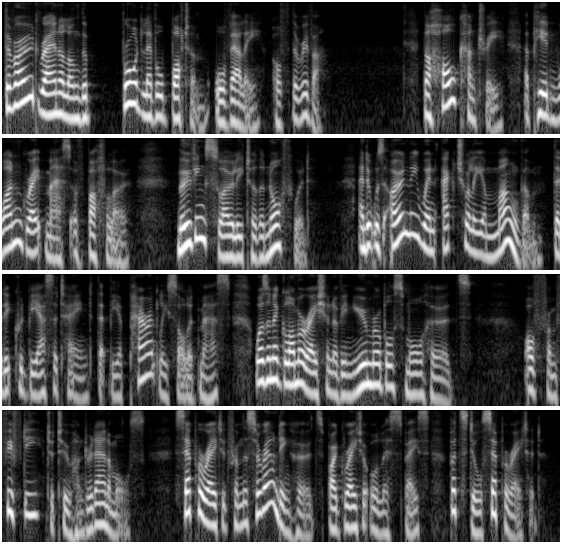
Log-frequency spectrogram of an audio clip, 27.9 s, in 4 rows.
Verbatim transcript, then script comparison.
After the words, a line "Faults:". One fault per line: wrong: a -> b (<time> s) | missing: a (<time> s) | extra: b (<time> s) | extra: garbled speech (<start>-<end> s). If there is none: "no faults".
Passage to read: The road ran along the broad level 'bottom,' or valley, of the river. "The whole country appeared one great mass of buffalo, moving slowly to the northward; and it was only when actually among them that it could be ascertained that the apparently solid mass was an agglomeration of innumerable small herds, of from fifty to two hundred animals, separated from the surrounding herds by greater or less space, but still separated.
The road ran along the broad level 'bottom,' or valley, of the river. "The whole country appeared one great mass of buffalo, moving slowly to the northward; and it was only when actually among them that it could be ascertained that the apparently solid mass was an agglomeration of innumerable small herds, of from fifty to two hundred animals, separated from the surrounding herds by greater or less space, but still separated.
Faults:
no faults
